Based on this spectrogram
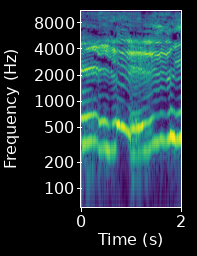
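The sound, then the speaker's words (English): A voice imitates the whine of a petrol car's reverse gear: a loud, steady, nasal tone held for about two seconds, its pitch wavering and dipping slightly before rising again. “And you know that usually the reverse gear on a petrol car is the most whiny.”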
